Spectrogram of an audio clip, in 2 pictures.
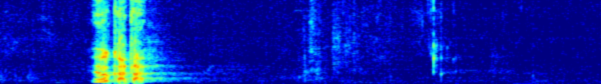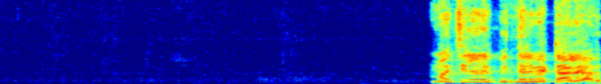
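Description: A man speaks formally into a microphone.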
